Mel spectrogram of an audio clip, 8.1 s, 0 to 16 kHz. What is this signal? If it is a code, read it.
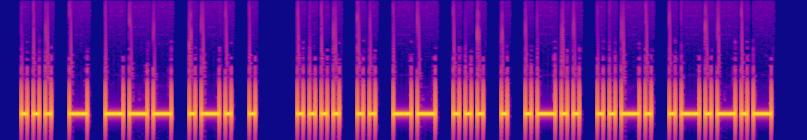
Morse code, heard as a keyed tone, about 20 wpm, 700 Hz. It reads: STORE HIMSELF.
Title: Additional Easy Phrases 20wpm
